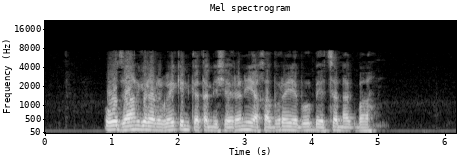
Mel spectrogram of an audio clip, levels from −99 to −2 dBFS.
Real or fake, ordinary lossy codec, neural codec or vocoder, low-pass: real; AAC, 64 kbps; none; 7.2 kHz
